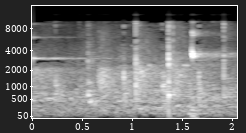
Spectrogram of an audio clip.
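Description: Table tennis match sounds: a high shoe squeak on the court floor right at the start and another about 1.6 s in, with a few sharp ball clicks between them.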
